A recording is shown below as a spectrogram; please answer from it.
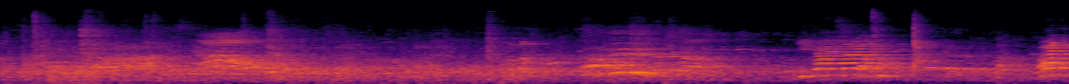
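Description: Voices calling out in a large, echoing sports hall during an amateur boxing bout, with a few sharp thuds. A man's raised voice stands out near the end.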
